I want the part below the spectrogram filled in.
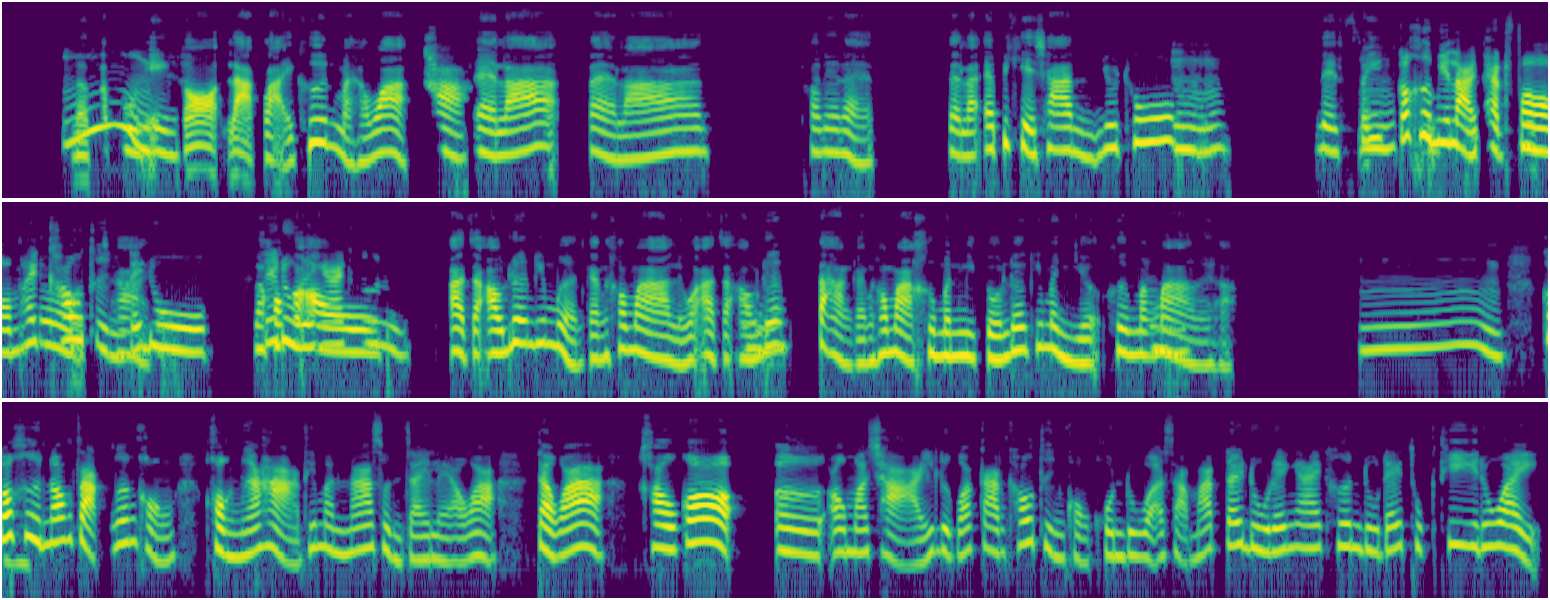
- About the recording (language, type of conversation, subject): Thai, podcast, ทำไมอนิเมะถึงได้รับความนิยมมากขึ้น?
- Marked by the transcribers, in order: tapping; unintelligible speech; other background noise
